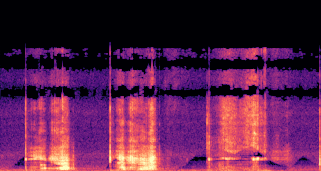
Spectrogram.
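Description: A yellow plastic stylus, held in a hand with long red nails, scratches numbers onto the honeycomb screen of a small handheld plastic magnetic doodle board with a blue and pink frame, held in one hand. Three separate bursts of dry, raspy scratching are heard, separated by near silence and ending with a faint click. The board is then erased with its slider.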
